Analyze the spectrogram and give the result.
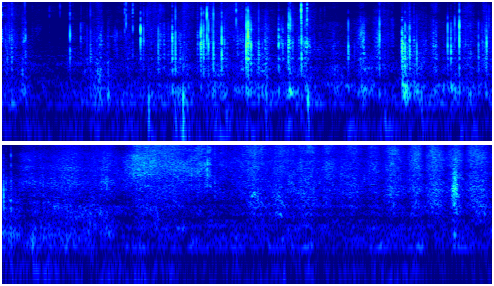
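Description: Long nails rub and scratch across the cover and page edges of a solid red hardcover book. For the first half, dense, crisp scratching is broken by sharp clicky ticks; it then settles into a smoother, steady brushing hiss with bright, airy texture and soft rhythmic swells.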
